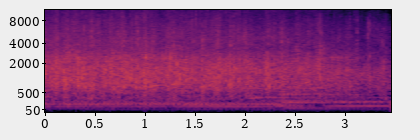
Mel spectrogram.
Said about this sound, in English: And maybe right now, hey, if you're going to clap, just commit. All right, there we go.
